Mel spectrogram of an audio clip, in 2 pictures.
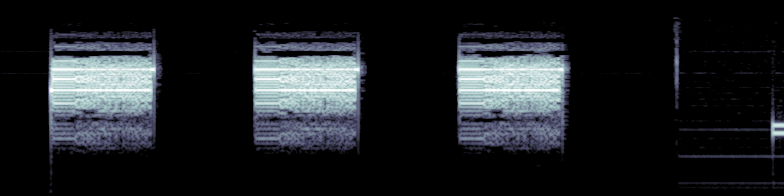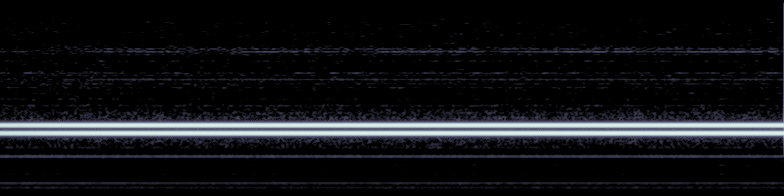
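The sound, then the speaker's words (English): A siren test of the emergency alert and notification system for Duke Power Company's Oconee Nuclear Station: three short, loud bursts of harsh digital warbling, evenly spaced, then a click and a steady piercing electronic tone that holds on continuously. No one speaks. “is a test of the emergency alert and notification system for Duke Power Company's Oconee Nuclear Station.”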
